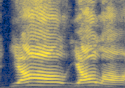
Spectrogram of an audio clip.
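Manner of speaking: "y'all" and "y'all all" in a light Texan drawl, as a joke; joking y'all. Shown as a demonstration. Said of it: "I say y'all all sometimes as a joke".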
